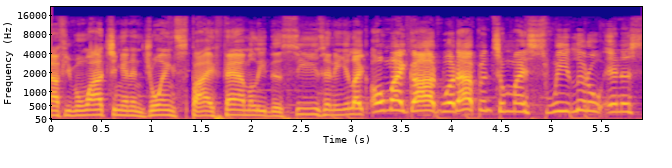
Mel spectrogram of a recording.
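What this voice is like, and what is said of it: Usual voice. Nothing is said of it.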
